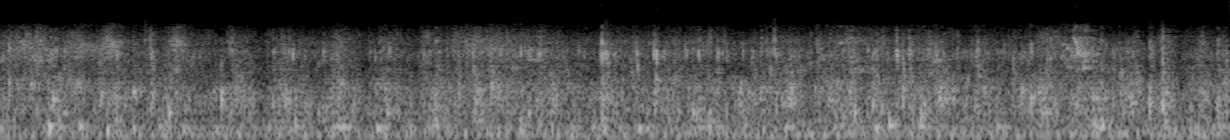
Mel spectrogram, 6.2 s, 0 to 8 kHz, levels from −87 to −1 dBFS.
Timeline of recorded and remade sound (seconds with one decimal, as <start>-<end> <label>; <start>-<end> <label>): 0.0-6.2 recorded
